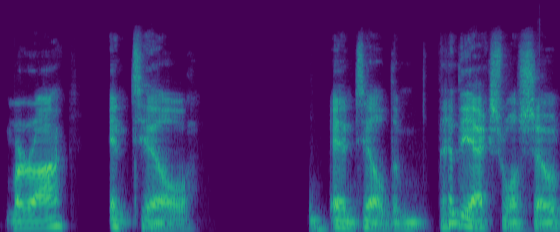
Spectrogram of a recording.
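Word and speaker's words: Marrok: They pronounce it Marok in the show, for what it's worth. I've been pronouncing it Merrick forever, but in the show That's they how call it I've been doing Marok.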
